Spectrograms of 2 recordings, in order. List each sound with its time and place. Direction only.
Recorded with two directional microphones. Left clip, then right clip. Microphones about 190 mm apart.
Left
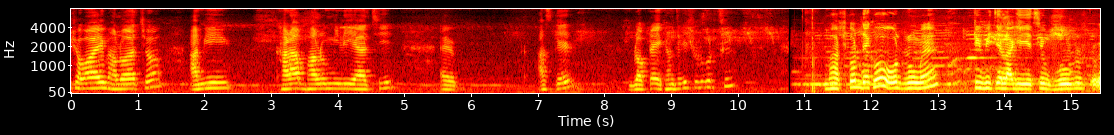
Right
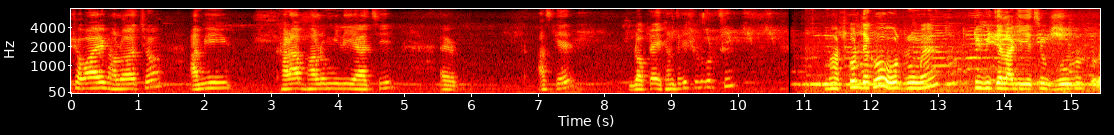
0.0 s speech: 10° left (ahead or behind)
5.6 s speech: 5° left (ahead or behind)
7.0 s speech: 5° left (ahead or behind)
8.4 s speech: centre (ahead or behind)
11.3 s speech: 15° left (ahead or behind)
